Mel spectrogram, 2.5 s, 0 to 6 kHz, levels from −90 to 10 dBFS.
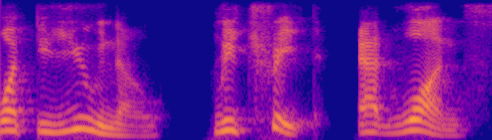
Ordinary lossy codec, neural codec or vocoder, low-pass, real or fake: Opus, 24 kbps; codec, 44.1 kHz, 7.8 kbps, DAC; 5.4 kHz; fake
